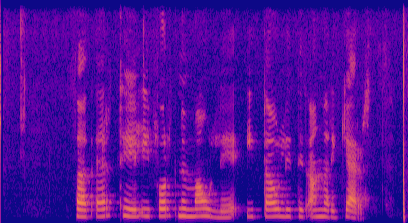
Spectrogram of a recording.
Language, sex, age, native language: Icelandic, female, 40-49, Icelandic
